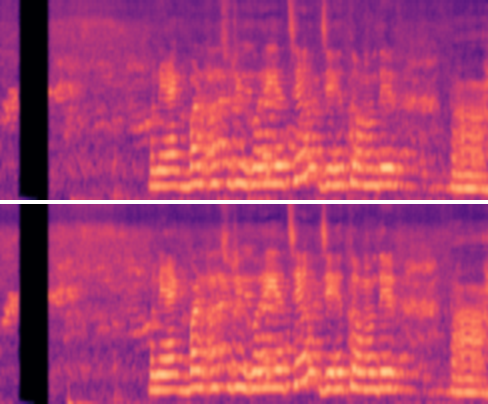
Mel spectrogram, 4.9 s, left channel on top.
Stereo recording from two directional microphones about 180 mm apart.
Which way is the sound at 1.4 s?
5° right (ahead or behind).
